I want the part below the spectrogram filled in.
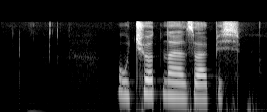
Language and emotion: Russian, neutral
